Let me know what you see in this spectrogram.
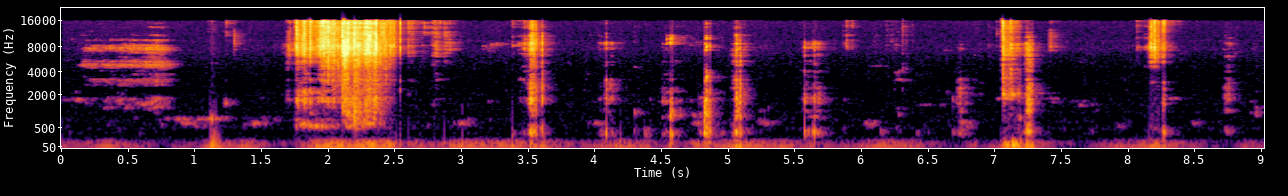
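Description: Close-miked chewing of buttered bread: soft crunches and mouth sounds at irregular intervals, with a longer, louder burst of noise about two seconds in.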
